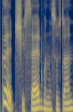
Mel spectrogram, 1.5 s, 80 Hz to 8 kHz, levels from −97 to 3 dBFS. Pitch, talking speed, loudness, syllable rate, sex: 180 Hz, 285 wpm, -17 LUFS, 5.1 syllables/s, female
